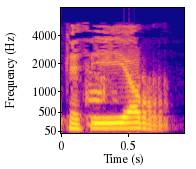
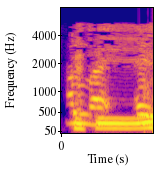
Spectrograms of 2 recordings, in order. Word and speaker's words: كثير: أنا يعني رأى أنت تفخمينها، أنت تقولين كثير. – أيه. – الصحيح كثير.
